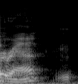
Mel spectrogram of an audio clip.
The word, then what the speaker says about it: Brandt: Keith Lee Brandt, which rhymes with Lou Grant.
